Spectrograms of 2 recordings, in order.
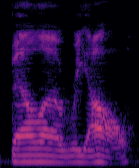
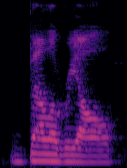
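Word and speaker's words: Bella Reál: been elected her name's bella real i think is how you pronounce it spelled like real but it's french so nashton's followers show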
